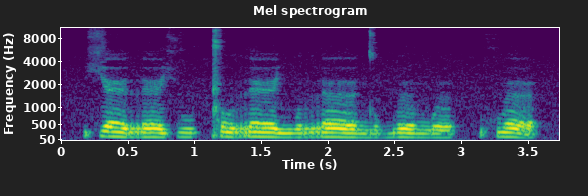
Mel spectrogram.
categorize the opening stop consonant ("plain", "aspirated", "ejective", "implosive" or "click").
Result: click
